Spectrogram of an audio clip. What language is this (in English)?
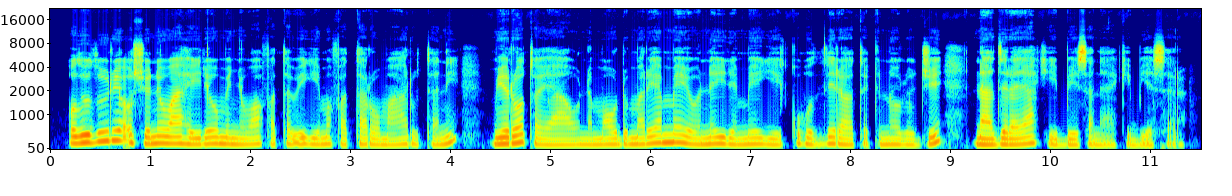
Kikuyu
